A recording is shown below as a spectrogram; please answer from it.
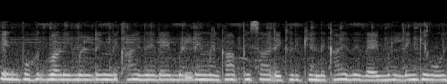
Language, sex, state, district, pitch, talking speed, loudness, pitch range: Hindi, female, Bihar, Darbhanga, 220 Hz, 280 wpm, -16 LUFS, 215-225 Hz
